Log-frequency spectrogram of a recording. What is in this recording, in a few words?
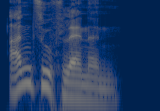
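"anzuflennen", German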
